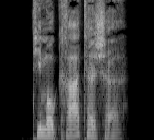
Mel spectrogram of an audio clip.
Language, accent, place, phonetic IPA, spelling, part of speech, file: German, Germany, Berlin, [ˌtimoˈkʁatɪʃə], timokratische, adjective, De-timokratische.ogg
- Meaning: inflection of timokratisch: 1. strong/mixed nominative/accusative feminine singular 2. strong nominative/accusative plural 3. weak nominative all-gender singular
